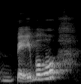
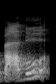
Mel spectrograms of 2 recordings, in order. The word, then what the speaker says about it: Babel: literally everywhere, and that is Babel or Babel. Some of you commented on my last video and said I was saying it wrong, so maybe it's Babel, but this is by R.F.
